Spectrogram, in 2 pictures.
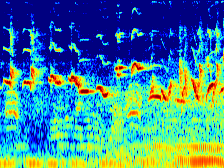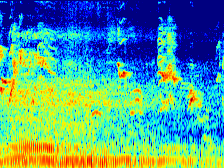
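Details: Two Oriental magpie-robins practising together; quick high whistles and chattering trills pour out in the first half, then the singing thins to scattered notes over a low background rumble.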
